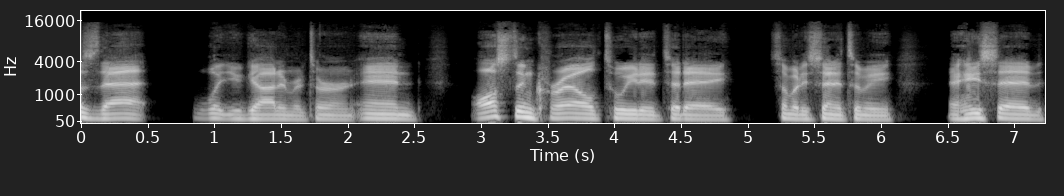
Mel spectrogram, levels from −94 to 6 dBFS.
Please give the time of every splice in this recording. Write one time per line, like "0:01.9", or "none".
none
